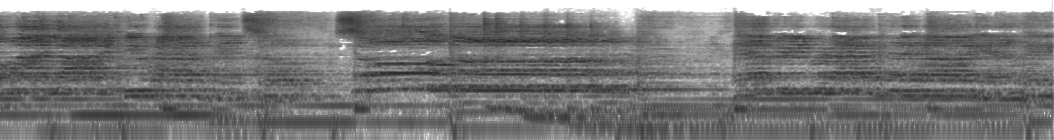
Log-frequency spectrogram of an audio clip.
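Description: A live church worship band playing a song: several voices singing together over acoustic guitar and band accompaniment, with a short pause between phrases about seven seconds in.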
